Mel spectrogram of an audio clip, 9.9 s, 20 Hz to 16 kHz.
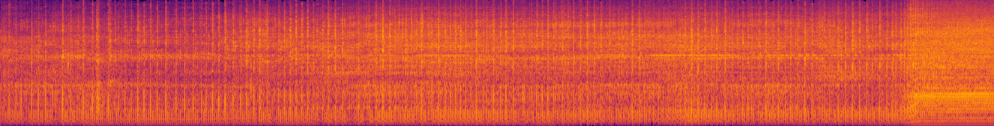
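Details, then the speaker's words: Ryobi CS26 two-stroke trimmer on a replacement carburetor, high-speed screw turned back and forth near full throttle: revs wander up and down as the mixture is trimmed, then settle at best speed. "what I was listening for is you could hear the machine go up an RPM and then go down an RPM once it starts going going down in RPM go back the other way"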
